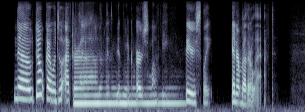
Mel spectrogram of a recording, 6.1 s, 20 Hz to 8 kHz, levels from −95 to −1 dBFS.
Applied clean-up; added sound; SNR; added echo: neural diffusion model UNIVERSE++.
